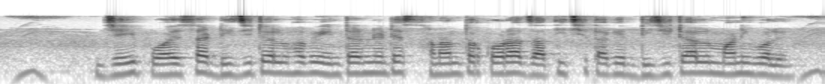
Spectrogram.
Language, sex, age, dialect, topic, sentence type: Bengali, male, 18-24, Western, banking, statement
